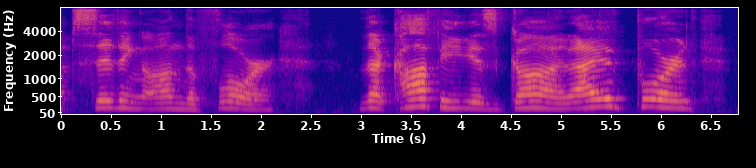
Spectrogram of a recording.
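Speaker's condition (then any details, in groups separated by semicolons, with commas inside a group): Primary lateral sclerosis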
